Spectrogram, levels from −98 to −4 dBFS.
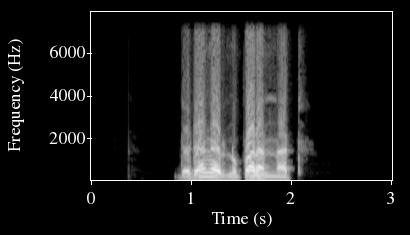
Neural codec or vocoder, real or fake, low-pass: none; real; 7.2 kHz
